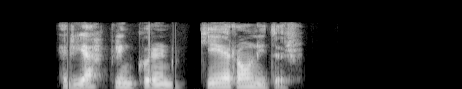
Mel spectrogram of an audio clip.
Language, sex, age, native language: Icelandic, female, 18-19, Icelandic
